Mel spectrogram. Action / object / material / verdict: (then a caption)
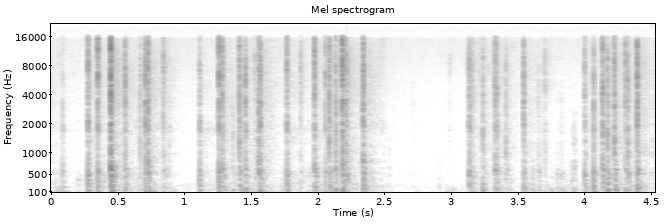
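tap / clear plastic box / plastic / none. Long nails tap rapidly on the sides and front of a hollow, clear plastic box with purple fairy lights inside. The taps come in quick bursts of short, dry clicks and knocks centred in the mid-range around 600 Hz, with a brief pause near the three-second mark before the tapping resumes.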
